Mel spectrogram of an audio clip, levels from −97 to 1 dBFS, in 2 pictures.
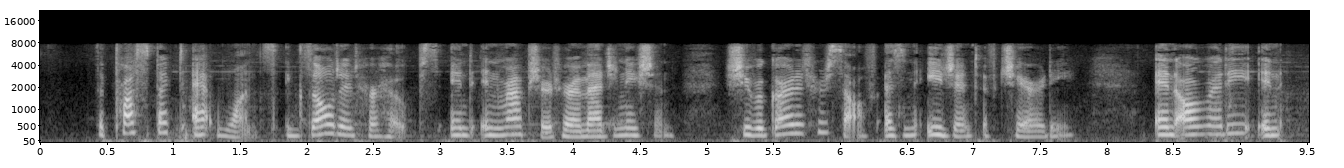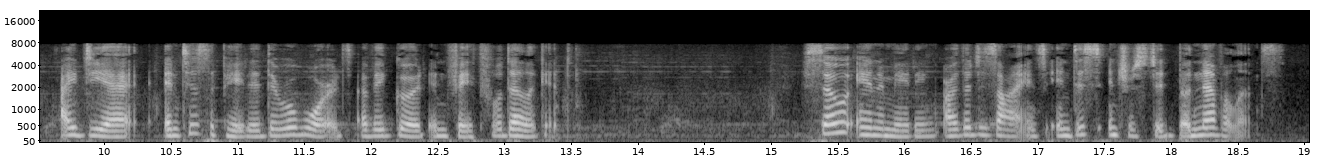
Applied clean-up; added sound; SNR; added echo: neural separator model SepFormer DNS4.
